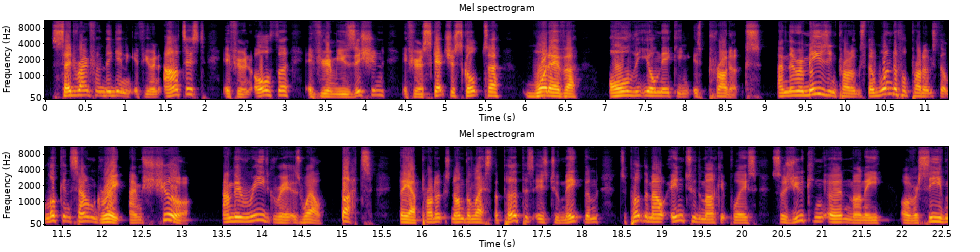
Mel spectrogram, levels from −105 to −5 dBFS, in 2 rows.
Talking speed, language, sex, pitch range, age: 200 wpm, English, male, 120-180 Hz, 40-59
